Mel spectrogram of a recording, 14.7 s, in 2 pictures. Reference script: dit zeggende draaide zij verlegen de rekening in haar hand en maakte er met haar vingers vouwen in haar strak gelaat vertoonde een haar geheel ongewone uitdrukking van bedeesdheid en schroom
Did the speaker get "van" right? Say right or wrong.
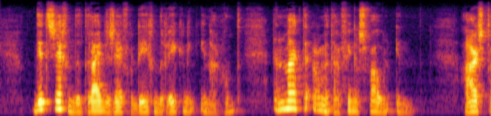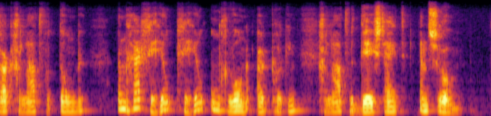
wrong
